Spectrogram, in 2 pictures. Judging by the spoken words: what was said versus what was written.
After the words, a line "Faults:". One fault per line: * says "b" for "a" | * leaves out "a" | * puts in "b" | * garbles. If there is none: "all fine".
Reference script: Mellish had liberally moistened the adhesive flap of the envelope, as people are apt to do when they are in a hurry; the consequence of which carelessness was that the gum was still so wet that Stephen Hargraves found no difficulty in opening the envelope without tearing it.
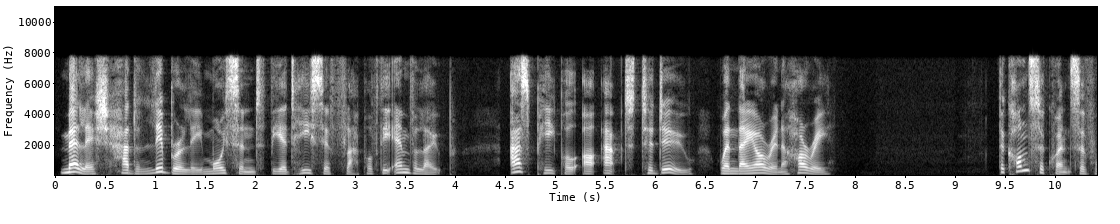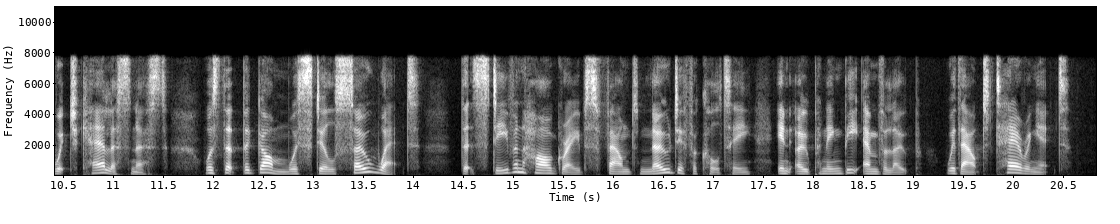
Mellish had liberally moistened the adhesive flap of the envelope, as people are apt to do when they are in a hurry; the consequence of which carelessness was that the gum was still so wet that Stephen Hargraves found no difficulty in opening the envelope without tearing it.
Faults:
all fine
